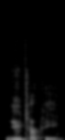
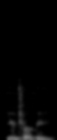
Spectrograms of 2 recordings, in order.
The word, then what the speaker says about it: Euterpe: Pronunciation. There you go. Euterpe. Euterpe.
